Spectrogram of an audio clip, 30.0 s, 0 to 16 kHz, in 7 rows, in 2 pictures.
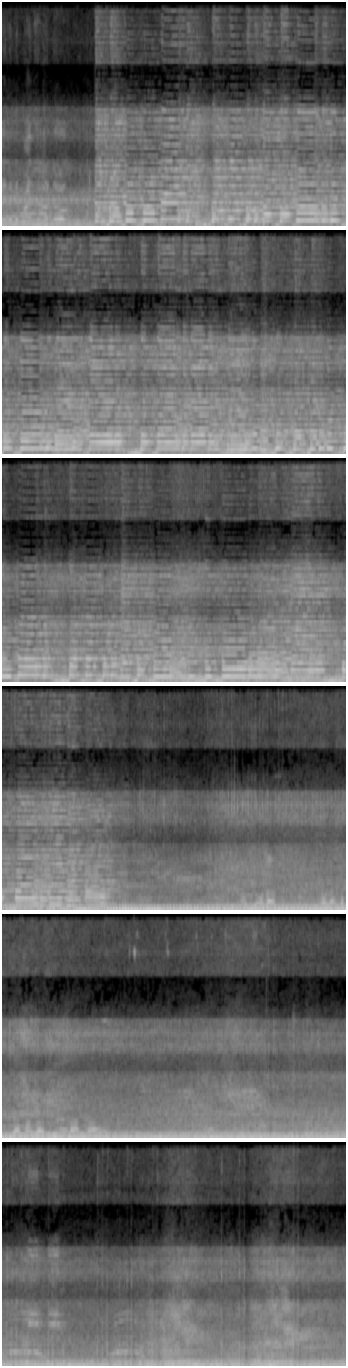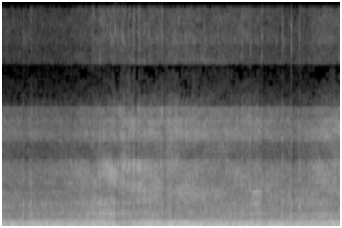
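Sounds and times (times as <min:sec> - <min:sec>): musical bus horn playing a tune: 0:01.2 - 0:14.5.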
